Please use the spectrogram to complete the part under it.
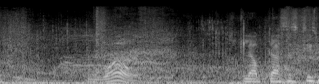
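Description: A bear roars loudly in a large echoing hall.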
